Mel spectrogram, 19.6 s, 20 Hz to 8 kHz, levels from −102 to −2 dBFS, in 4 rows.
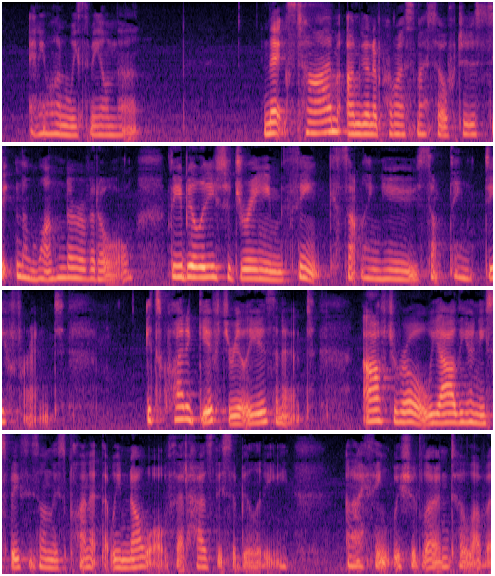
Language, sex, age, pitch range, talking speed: English, female, 30-49, 180-220 Hz, 195 wpm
